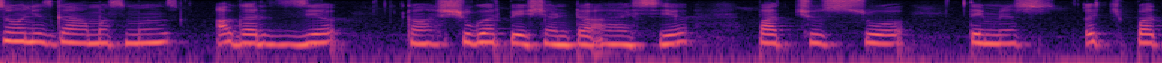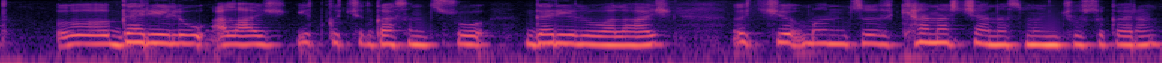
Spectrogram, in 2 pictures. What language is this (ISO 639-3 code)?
kas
